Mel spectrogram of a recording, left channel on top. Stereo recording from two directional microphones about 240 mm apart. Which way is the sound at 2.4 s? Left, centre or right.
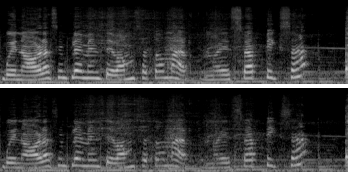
Left.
